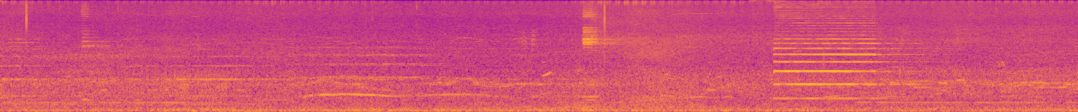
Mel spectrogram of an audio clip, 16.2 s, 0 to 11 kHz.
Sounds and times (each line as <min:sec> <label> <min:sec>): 0:00.0 traffic 0:16.1
0:08.5 motorcade passes with horns blaring 0:09.6
0:11.4 motorcade passes with horns blaring 0:14.6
